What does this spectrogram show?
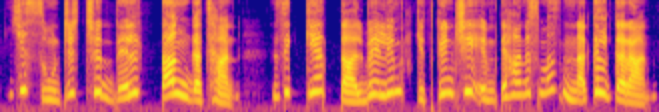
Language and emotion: Kashmiri, disgusted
